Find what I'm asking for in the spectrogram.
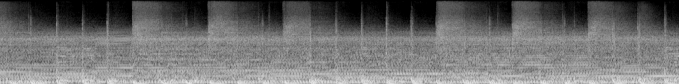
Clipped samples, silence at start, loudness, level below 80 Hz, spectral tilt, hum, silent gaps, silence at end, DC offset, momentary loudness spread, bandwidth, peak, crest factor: under 0.1%; 0 s; -11 LUFS; -16 dBFS; -5 dB/octave; none; none; 0 s; under 0.1%; 1 LU; over 20 kHz; 0 dBFS; 10 dB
